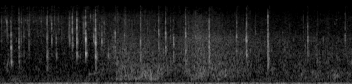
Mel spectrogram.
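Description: Meltwater from a glacier in Svalbard in summer runs into the fjord in a steady hiss and trickle while sharp, irregular cracks and pops of the glacier ice snap through it, quick crisp ticks scattered throughout with no voices.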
